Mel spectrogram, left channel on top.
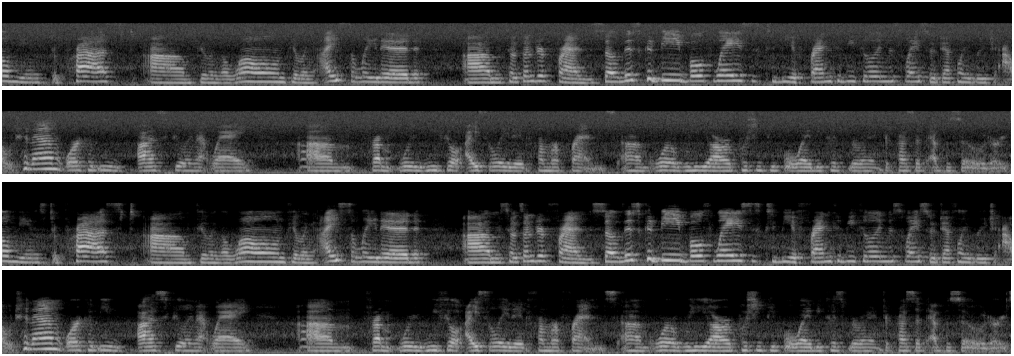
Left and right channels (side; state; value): left; noise; hiss, 14 dB below the sound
